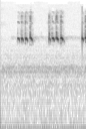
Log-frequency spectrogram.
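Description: Crickets chirp in short repeated bursts, three clear trills spaced evenly against a faint steady background hum, with no other sounds.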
